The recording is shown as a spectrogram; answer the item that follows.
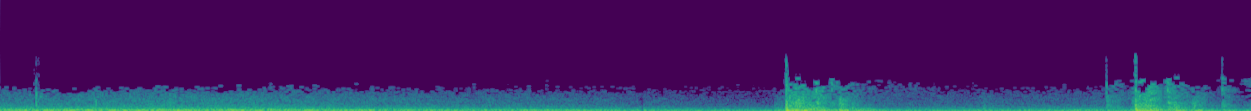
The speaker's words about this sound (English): Who's that? Why did he shut the door?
